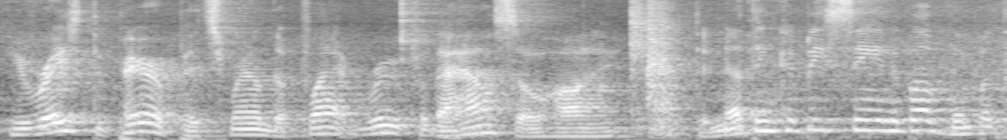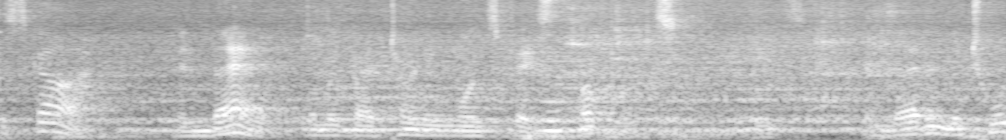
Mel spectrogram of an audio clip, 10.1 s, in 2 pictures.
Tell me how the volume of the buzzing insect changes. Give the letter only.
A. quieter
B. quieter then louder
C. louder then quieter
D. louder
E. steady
D.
